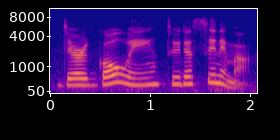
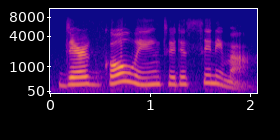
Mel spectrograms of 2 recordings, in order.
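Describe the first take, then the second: Both takes have the same delivery.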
